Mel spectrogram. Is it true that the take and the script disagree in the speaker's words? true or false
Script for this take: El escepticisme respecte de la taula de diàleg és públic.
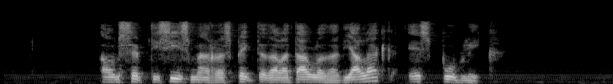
false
